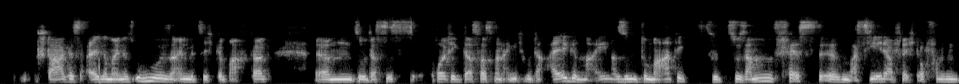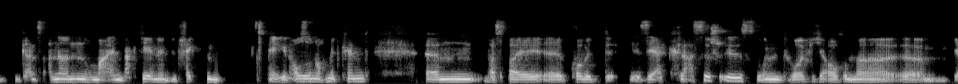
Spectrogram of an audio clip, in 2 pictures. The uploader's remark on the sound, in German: Die Aufzeichnung dann doch per Zoom stattfand.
